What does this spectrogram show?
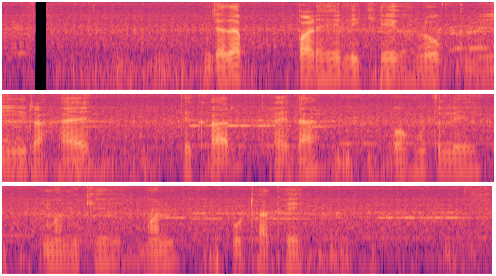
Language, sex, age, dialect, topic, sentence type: Chhattisgarhi, male, 25-30, Eastern, agriculture, statement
